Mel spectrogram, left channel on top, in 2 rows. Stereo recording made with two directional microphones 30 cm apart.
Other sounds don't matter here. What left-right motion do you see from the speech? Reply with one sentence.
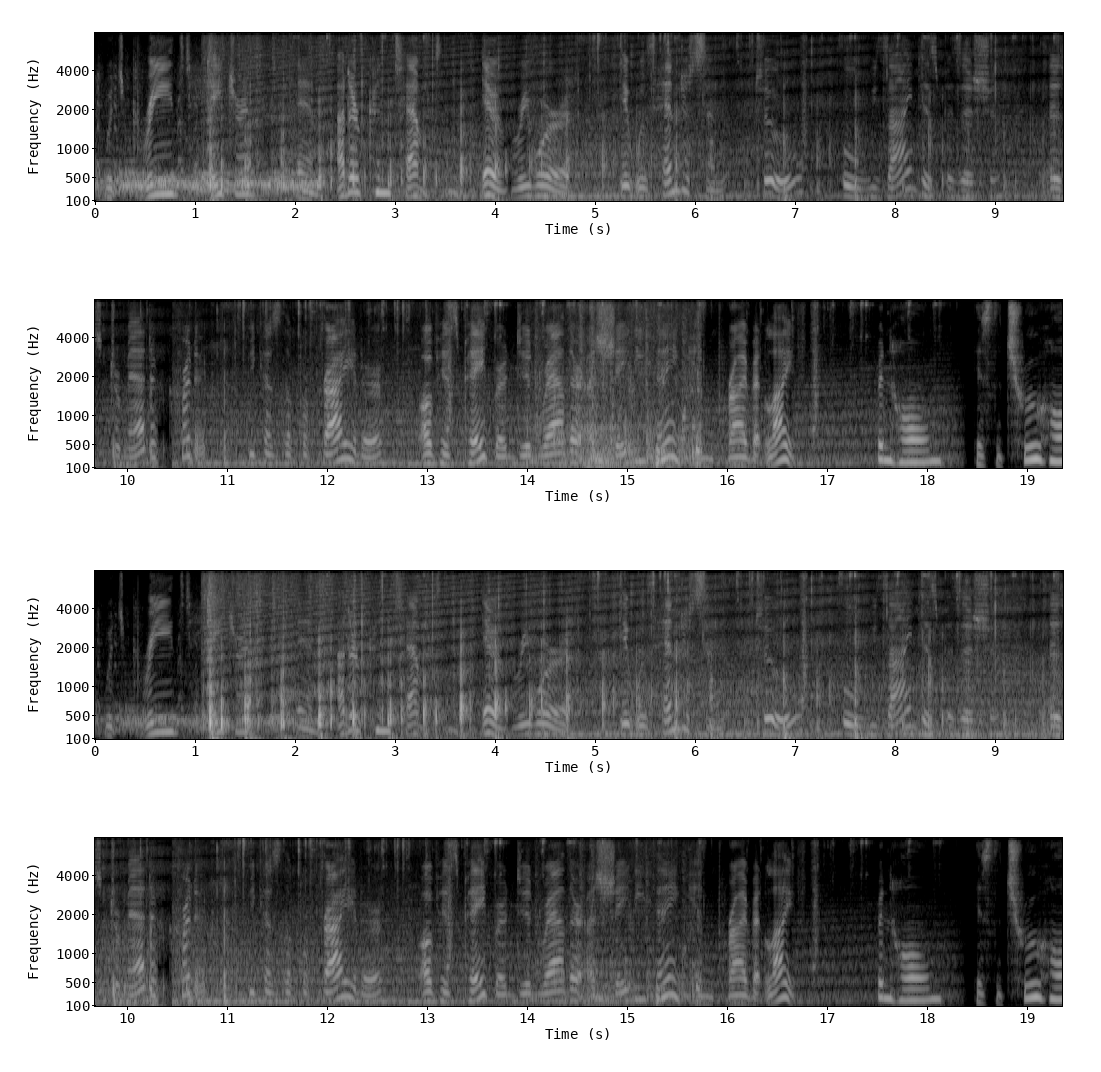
You can hear the speech go right and come back.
